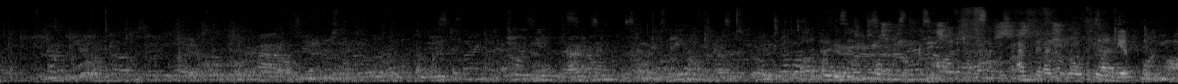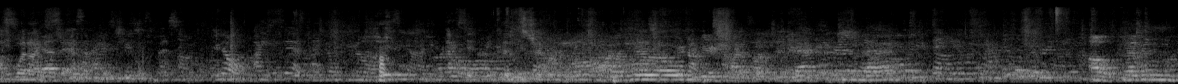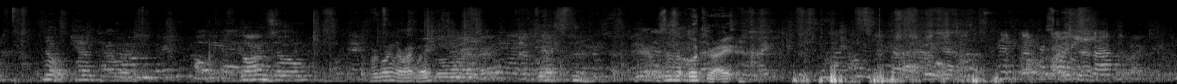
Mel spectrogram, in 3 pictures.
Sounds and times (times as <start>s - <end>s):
Speech: 0.4s - 35.3s.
